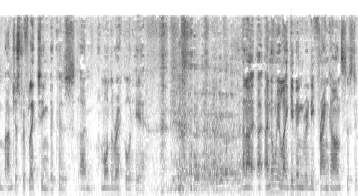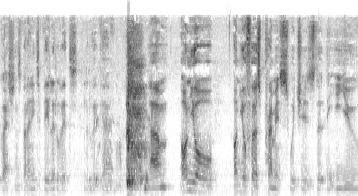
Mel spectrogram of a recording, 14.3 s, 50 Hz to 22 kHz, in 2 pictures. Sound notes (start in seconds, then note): 3.5 audience laughs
